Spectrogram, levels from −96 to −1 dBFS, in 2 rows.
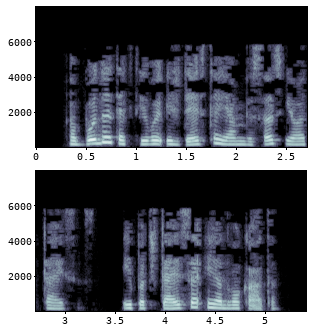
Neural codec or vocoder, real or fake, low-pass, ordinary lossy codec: codec, 16 kHz, 8 kbps, FreqCodec, smaller model; fake; 7.2 kHz; MP3, 24 kbps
